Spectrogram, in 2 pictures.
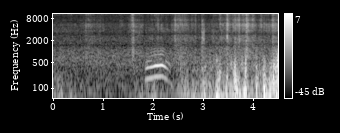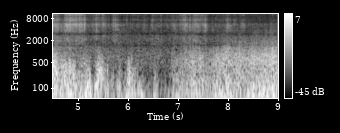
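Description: Wind blows outdoors in a rural spot, buffeting the microphone with steady low rumbling gusts that grow stronger partway through, while a person briefly speaks.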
